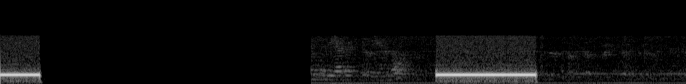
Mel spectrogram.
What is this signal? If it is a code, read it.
Ringback tone (China, 450 Hz), with speech.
